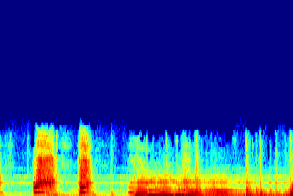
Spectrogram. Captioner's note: Priscilla moans; door rattling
